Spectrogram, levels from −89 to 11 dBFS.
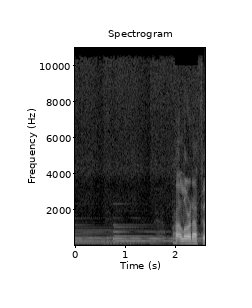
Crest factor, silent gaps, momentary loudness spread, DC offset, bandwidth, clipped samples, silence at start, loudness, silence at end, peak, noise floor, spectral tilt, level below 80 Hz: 18 dB; none; 22 LU; under 0.1%; 11 kHz; under 0.1%; 0 s; -27 LUFS; 0 s; -14 dBFS; -48 dBFS; -5 dB/octave; -74 dBFS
